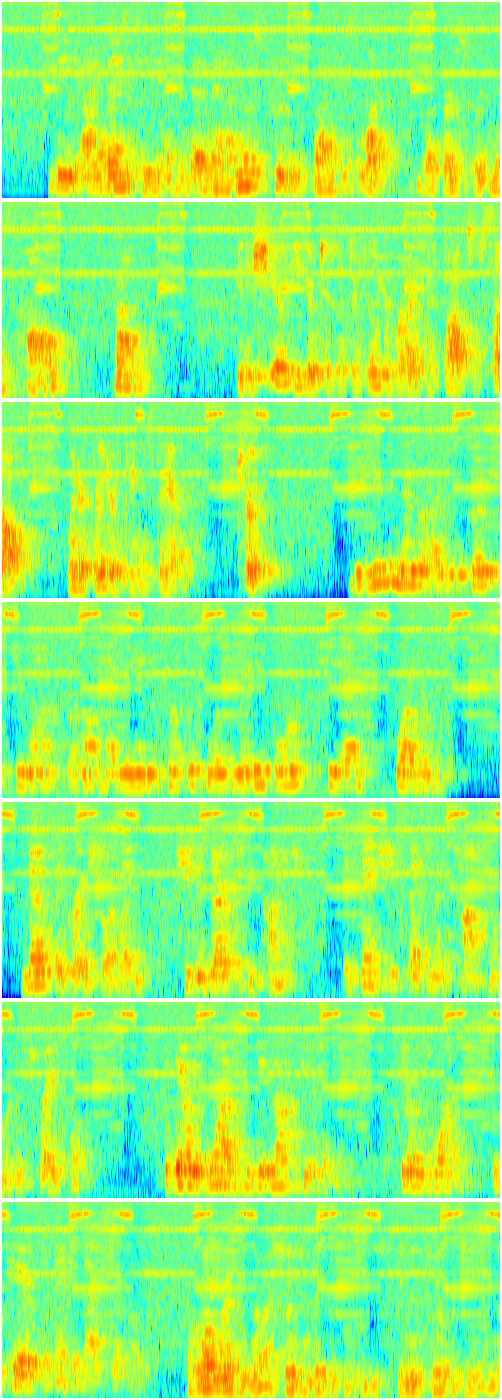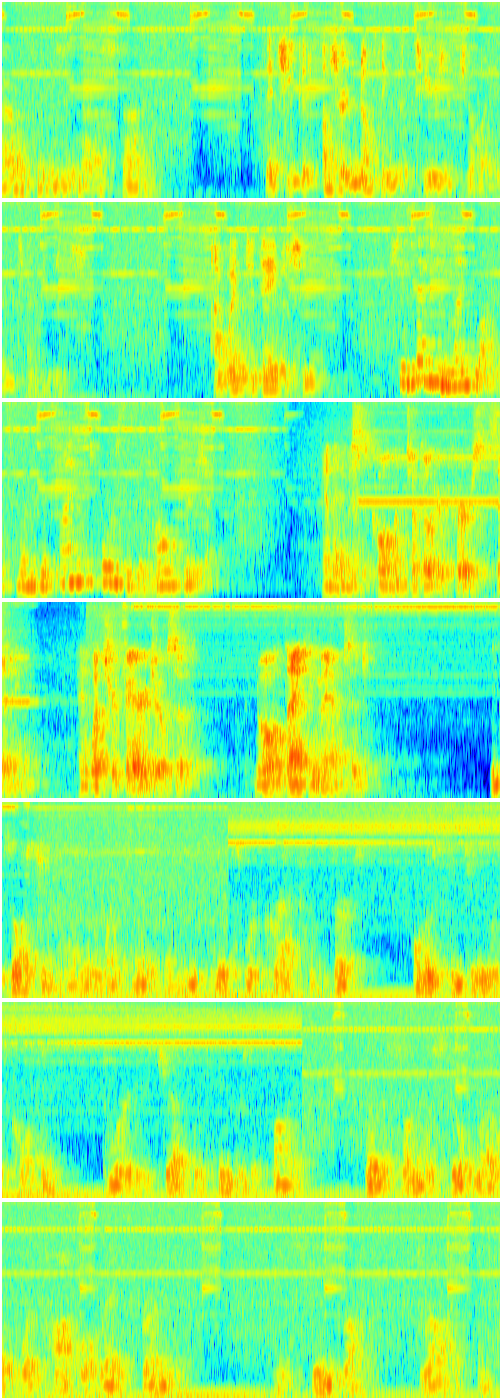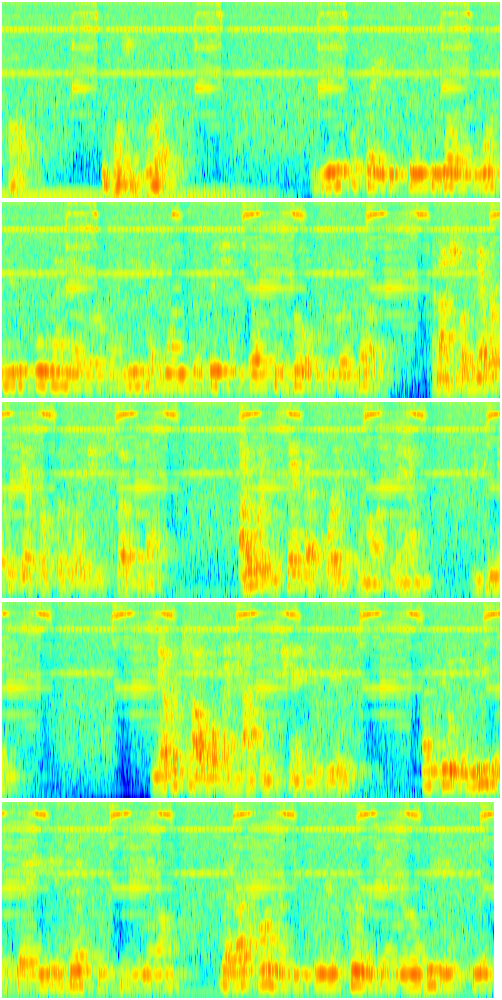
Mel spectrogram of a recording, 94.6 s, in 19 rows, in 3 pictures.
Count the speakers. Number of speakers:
ten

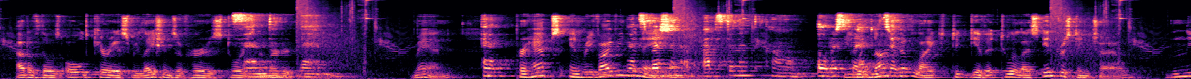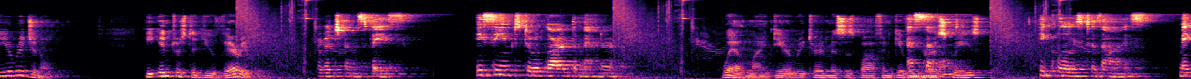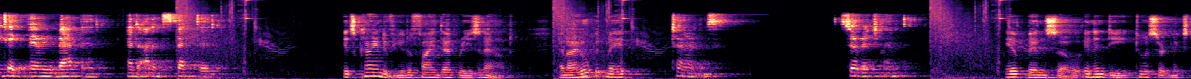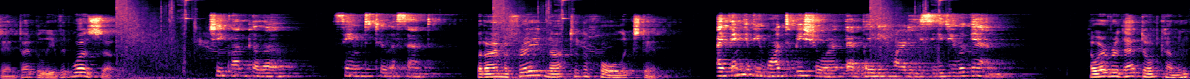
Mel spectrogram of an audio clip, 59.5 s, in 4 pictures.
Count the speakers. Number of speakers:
two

